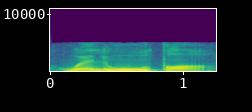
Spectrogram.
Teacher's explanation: ولو حركتان، طا حركتان، لو طالت معك قليلا مع النغمة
